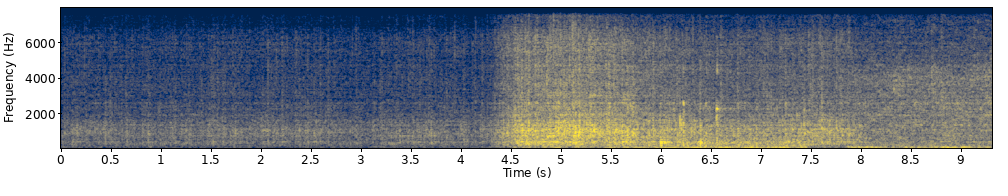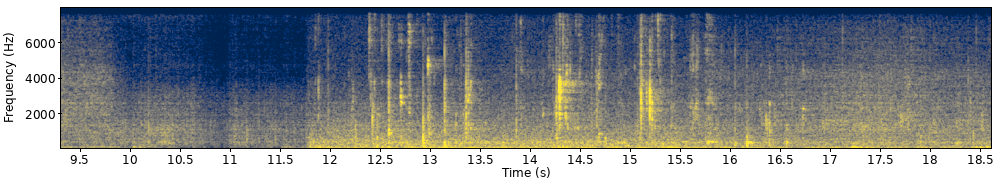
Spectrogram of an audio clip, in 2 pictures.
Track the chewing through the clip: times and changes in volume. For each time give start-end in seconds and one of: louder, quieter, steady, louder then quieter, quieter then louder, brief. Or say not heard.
5.4-7.5 brief
11.8-18.5 quieter.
